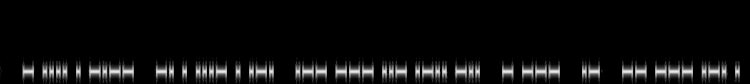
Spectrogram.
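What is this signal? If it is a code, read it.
Morse code, heard as a keyed tone, about 36 wpm, 600 Hz. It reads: THEY NEVER WOULD TO A MORE
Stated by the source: Morse practice at 36 wpm, text of Ken Follett's novel Never, from CW med Gnister.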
